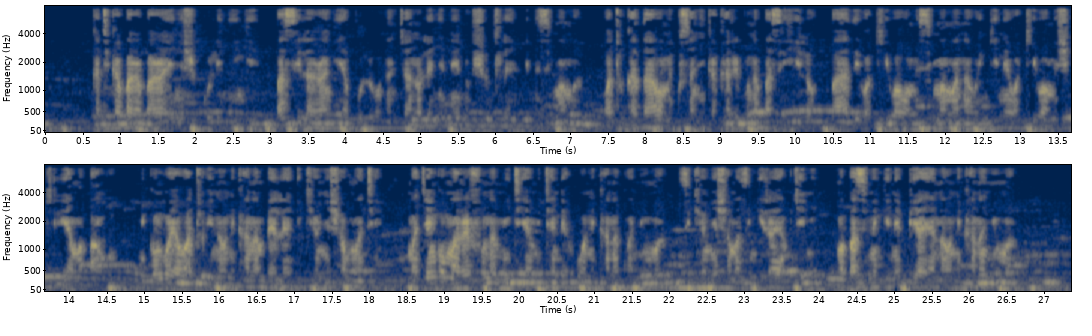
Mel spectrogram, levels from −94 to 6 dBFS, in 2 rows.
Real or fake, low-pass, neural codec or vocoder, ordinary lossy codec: real; 7.2 kHz; none; MP3, 32 kbps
